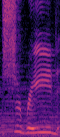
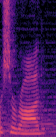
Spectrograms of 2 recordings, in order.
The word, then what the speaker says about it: charade: hole oh no but it's not pronounced charade in my opinion in this case I you can I've seen it pronounced both ways charade or Sharad in this case Sharad feels fancier in which case I'mma use charade all right shall we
